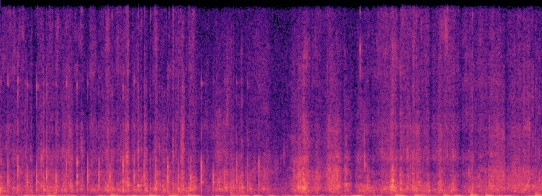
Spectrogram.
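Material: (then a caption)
Leather. Fingertips and nails tap and scratch the smooth leather uppers of a pair of small cherry-red Dr Martens kids boots, laced, hollow and empty, standing on a table. A quick run of dull, low, hollow-sounding taps, with short scratchy brushes of nail on leather mixed in. Each tap dies away almost instantly.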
